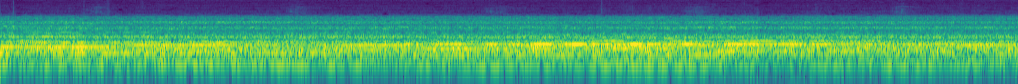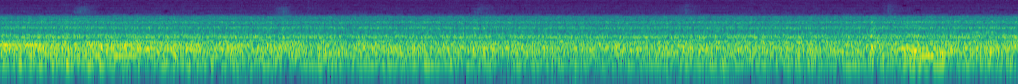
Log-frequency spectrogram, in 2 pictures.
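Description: Shortwave AM broadcast from a Sony portable receiver's speaker: faint music with held notes sinking under steady static hiss, leaving mostly static in the second half.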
